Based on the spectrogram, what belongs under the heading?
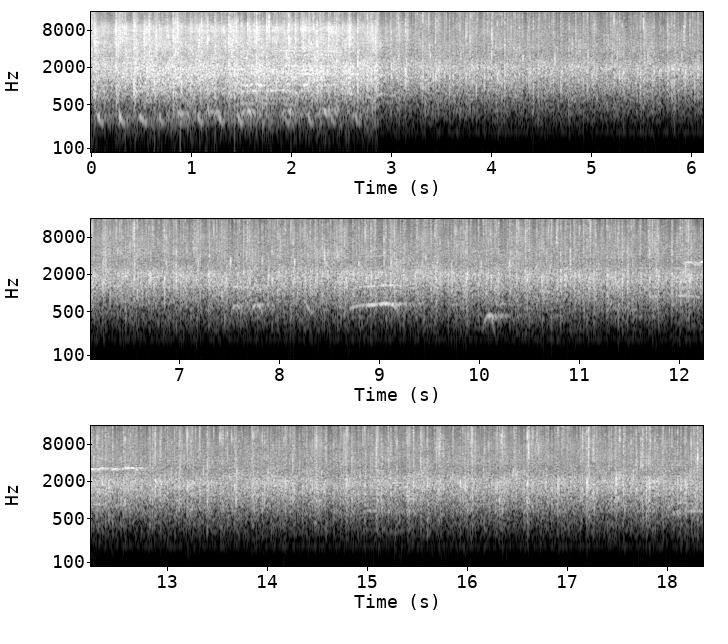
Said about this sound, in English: You may now offer your applause to all of these graduates.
